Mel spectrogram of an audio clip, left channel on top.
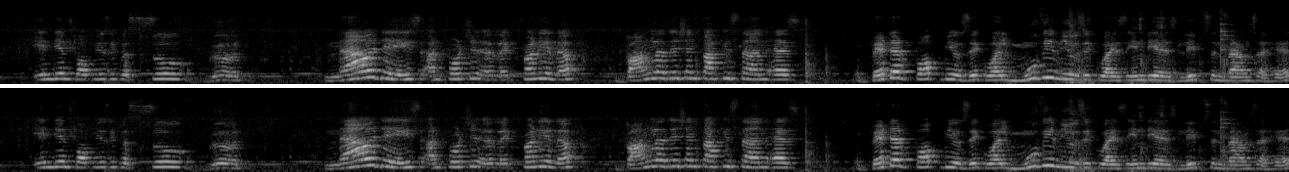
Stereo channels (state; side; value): normal; both; correlation 0.68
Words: Indian pop music was so good. Nowadays, unfortunately, like funny enough, Bangladesh and Pakistan has better pop music, while movie music wise India is leaps and bounds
